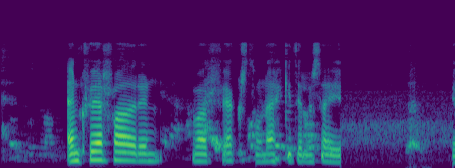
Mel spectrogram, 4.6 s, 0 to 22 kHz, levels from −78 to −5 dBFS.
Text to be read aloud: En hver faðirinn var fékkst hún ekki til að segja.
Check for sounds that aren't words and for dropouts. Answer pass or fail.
fail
